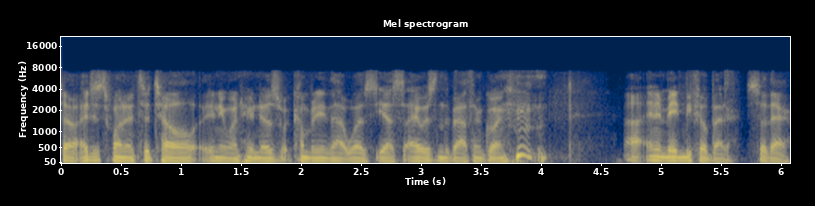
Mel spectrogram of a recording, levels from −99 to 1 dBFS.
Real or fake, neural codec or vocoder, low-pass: real; none; 7.2 kHz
